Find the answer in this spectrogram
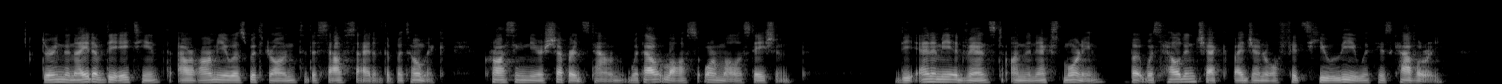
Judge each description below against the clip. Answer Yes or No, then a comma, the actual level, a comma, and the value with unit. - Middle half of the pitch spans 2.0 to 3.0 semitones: Yes, narrow, 2.6 semitones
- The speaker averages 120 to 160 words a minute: No, average, 170 wpm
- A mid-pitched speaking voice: No, low, 100 Hz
